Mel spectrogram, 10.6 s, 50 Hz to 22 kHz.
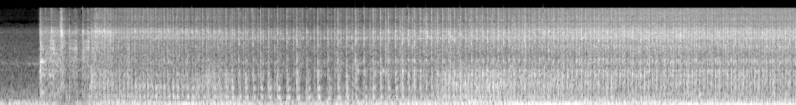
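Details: Audi 3.2 V6 with ~20 codes incl. crank/cam correlation: starts and settles into rough idle with uneven knocking rattle three to four times a second; owner suspects worn timing chains.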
